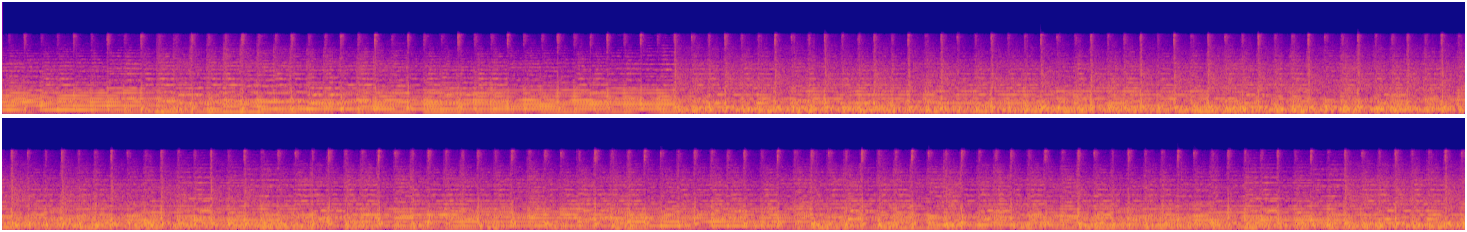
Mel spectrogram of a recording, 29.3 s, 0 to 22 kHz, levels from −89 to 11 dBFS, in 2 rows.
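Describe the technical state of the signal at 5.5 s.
At 5.5 s the signal shows gain pumping, present across the whole clip: the input gain is likely set far too high, so a fast limiter clamps down on each loud sound. The gain ducks by around 10 dB under each peak, leaving the sound squashed, all within a call bandwidth that stops at 8 kHz.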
